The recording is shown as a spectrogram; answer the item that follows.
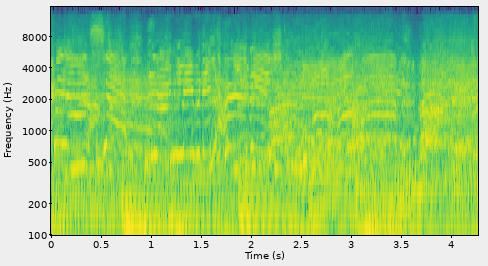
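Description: A crowd of cartoon voices cheering and whooping over the song's orchestral backing, with low bass notes under the excited voices.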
